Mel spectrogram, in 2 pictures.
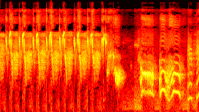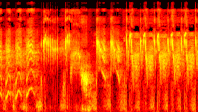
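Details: A Timor red-eyed bird mixes fast, dry ticking notes with a run of bouncing, arched whistles, then returns to rapid scratchy chatter.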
